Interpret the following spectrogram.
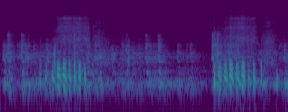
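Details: Beagle sleeping, giving two bursts of quick, stuttering snorts and rattles, a fast fluttering rasp repeated in short runs with quieter breathing between them.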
